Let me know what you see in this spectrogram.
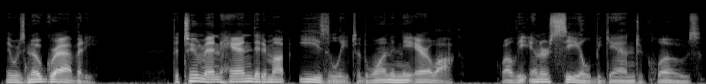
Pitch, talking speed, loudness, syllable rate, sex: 100 Hz, 205 wpm, -21 LUFS, 6.2 syllables/s, male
